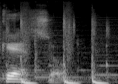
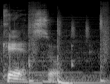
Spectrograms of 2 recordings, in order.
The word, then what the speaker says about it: queso: Cheese in Spanish is queso, queso. So, Q. Alright, that's how you say it, queso. Alright, as you notice, k has a k sound.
